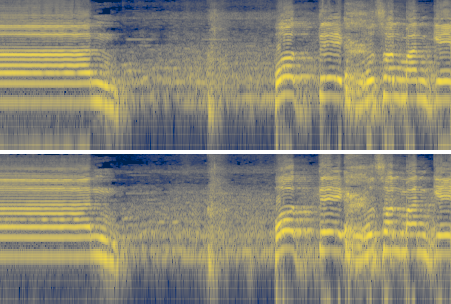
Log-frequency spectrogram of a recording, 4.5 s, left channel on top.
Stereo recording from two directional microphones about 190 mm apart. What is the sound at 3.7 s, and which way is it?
Speech, 10° right (ahead or behind).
